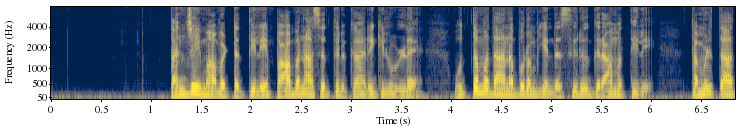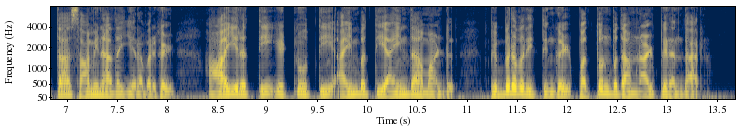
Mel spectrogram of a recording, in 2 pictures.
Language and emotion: Tamil, neutral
